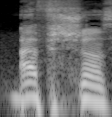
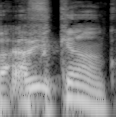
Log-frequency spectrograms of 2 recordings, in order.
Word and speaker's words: Afchin: Afchin, c'est comme ça qu'on dit ? – Alors, c'est Af, c'est un F. – Oui, oui, Afchin, c'est ça, mais on ne dit pas Afquin, quoi.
